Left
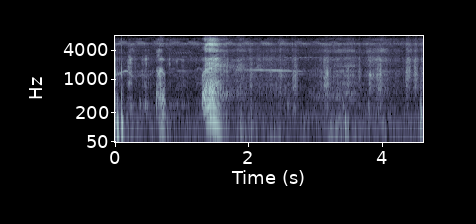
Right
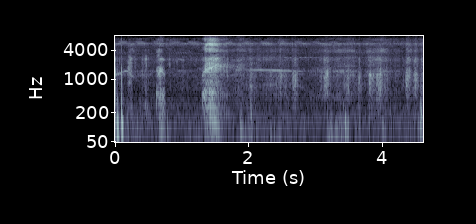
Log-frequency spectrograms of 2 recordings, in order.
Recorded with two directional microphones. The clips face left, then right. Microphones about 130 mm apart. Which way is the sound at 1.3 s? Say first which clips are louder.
Left 7 dB; 45° left (ahead or behind).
